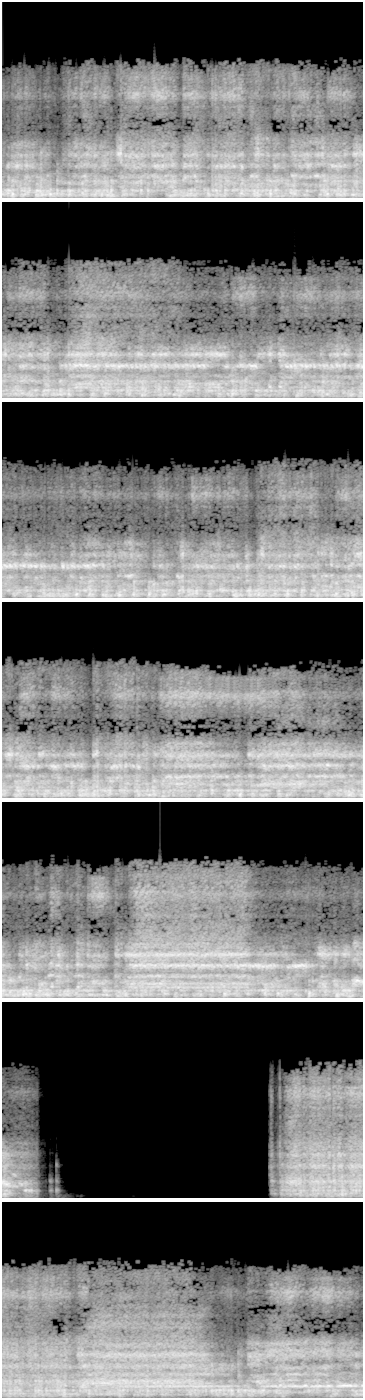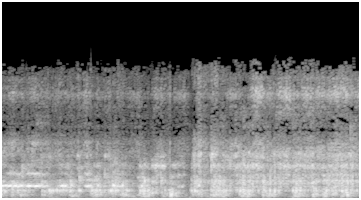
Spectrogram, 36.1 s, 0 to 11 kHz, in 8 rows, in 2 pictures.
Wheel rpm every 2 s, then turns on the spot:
160, 160, 160, 160, 160, 160, 160, 160, 160, 160, 160, 60, 0, 60, 90, 90, 90, 90.
none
